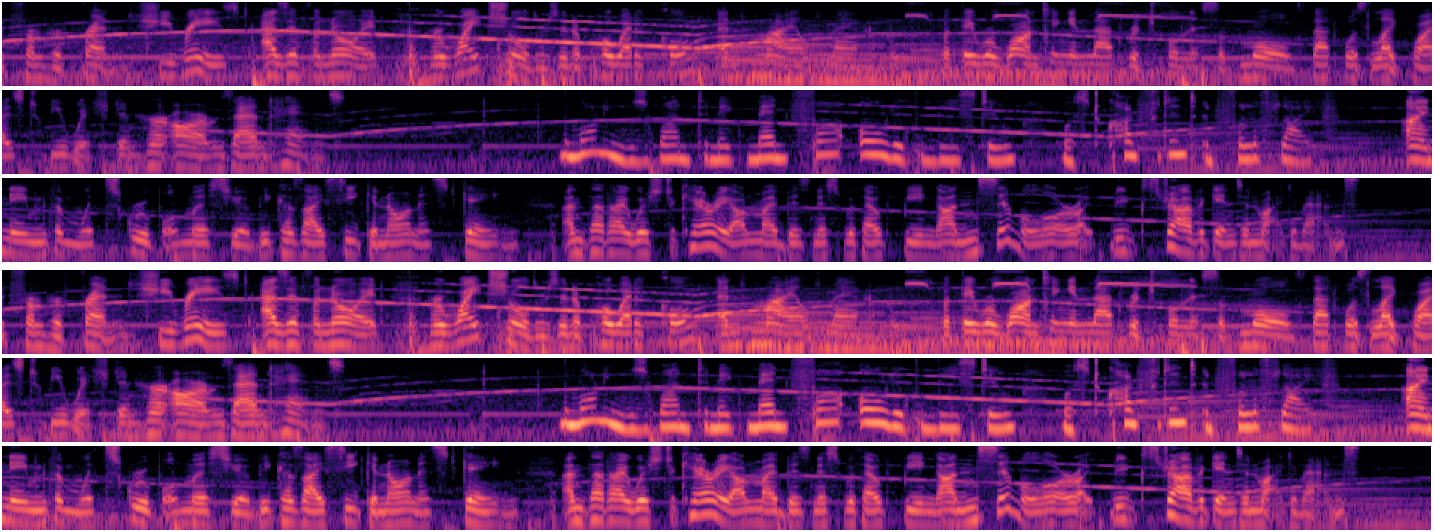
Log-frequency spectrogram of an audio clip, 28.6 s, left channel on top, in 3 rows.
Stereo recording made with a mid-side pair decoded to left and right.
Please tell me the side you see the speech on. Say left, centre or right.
right.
